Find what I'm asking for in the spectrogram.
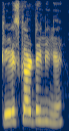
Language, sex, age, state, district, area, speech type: Bengali, male, 30-45, West Bengal, Purba Medinipur, rural, spontaneous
